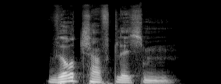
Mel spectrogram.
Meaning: strong dative masculine/neuter singular of wirtschaftlich
- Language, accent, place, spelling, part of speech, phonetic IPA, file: German, Germany, Berlin, wirtschaftlichem, adjective, [ˈvɪʁtʃaftlɪçm̩], De-wirtschaftlichem.ogg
